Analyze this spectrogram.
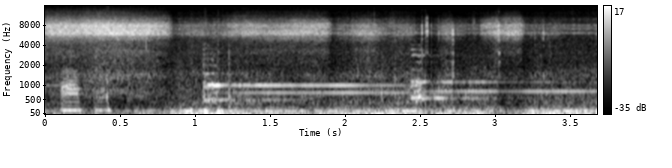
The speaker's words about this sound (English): The sounds of sliding things. Like something sliding across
